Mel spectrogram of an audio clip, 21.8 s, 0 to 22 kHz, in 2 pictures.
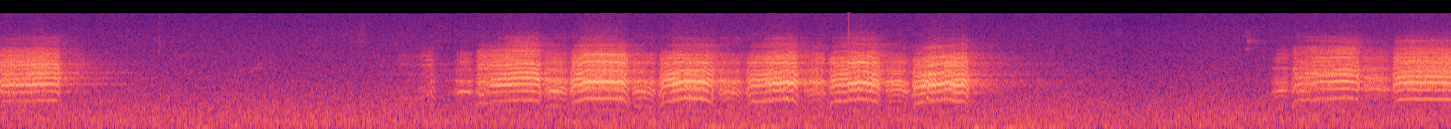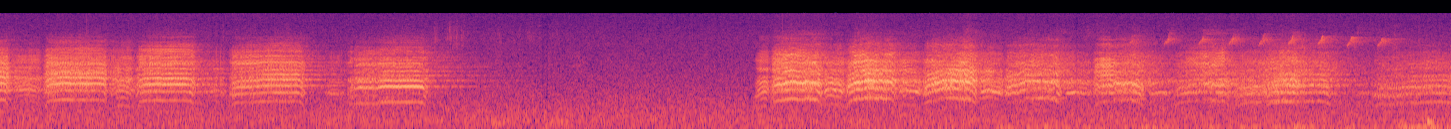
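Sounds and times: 
great green macaw giving harsh raspy squawks to attract other parrots: 0.0s - 0.6s, 3.0s - 7.5s, 9.6s - 14.2s, 16.6s - 21.7s.

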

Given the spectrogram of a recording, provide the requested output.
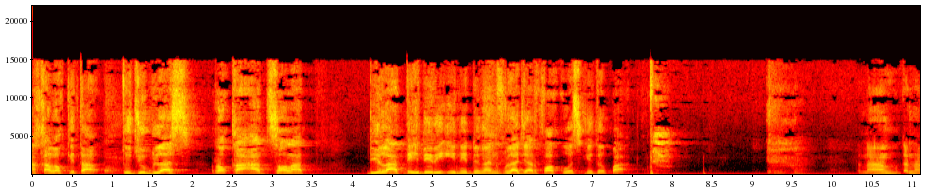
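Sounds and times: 
speech: 0.0s - 3.5s, 4.2s - 8.0s, 10.4s - 11.1s
cough: 0.8s - 1.3s, 7.7s - 8.2s, 9.2s - 9.9s.

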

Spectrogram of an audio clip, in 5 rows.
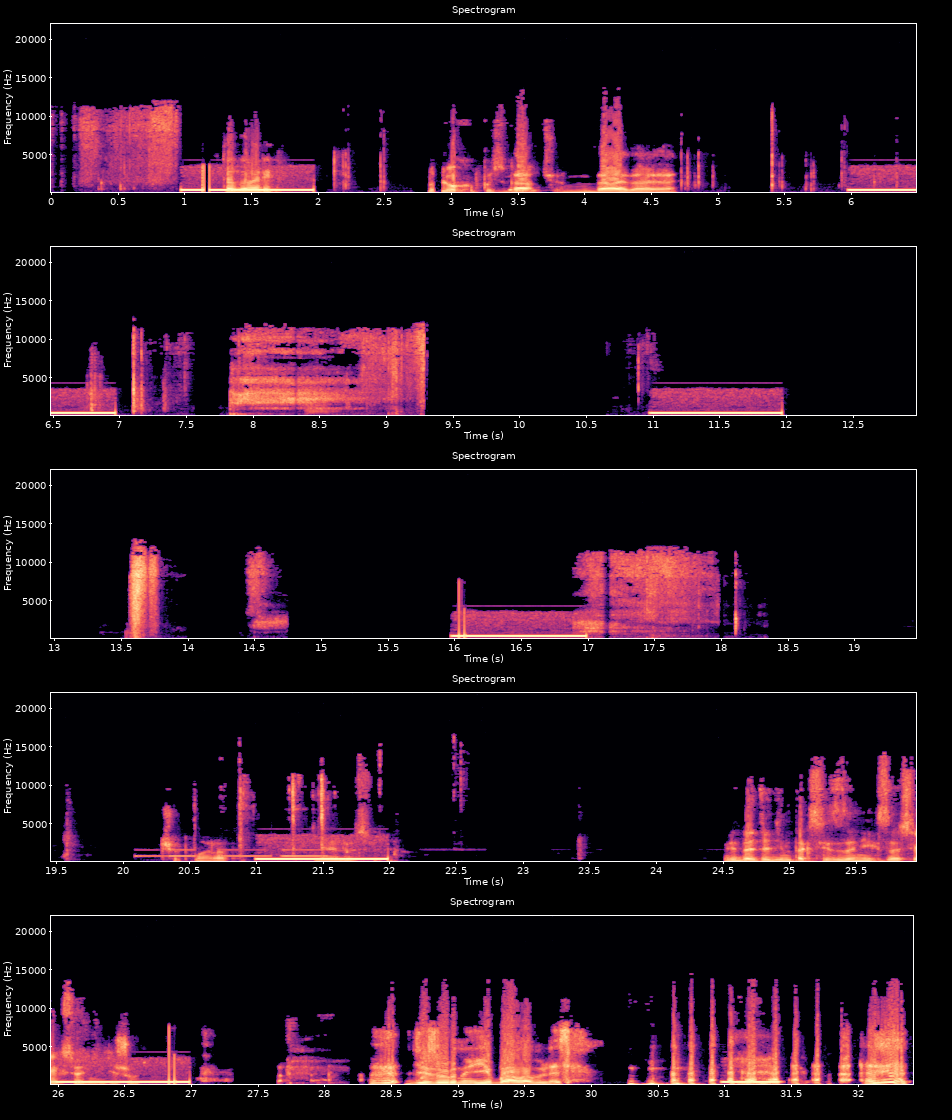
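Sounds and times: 
rustling noises: 0.0s - 1.0s
telephone ringing tone while calling someone: 1.0s - 2.0s, 6.0s - 7.0s, 11.0s - 12.0s, 16.0s - 17.0s, 20.2s - 22.0s, 26.0s - 27.0s
speech: 1.2s - 1.8s, 2.8s - 4.8s, 24.5s - 26.8s, 28.3s - 32.4s
laughter: 30.3s - 32.4s.

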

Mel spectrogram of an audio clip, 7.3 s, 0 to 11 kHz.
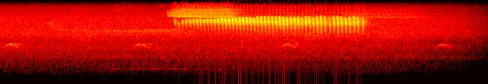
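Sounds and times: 
faint steady hiss: 0.0s - 7.3s
Streak-capped Antwren Terenura maculata trilling: 2.6s - 5.5s.

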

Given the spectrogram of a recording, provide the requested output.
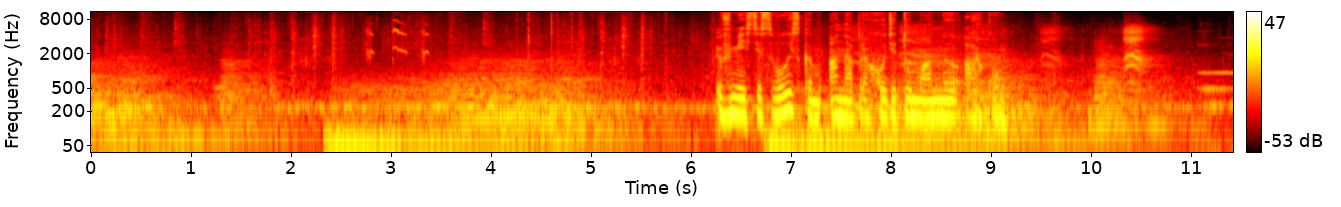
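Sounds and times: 
steady low background: 0.0s - 11.4s
black raven cawing: 2.4s - 4.9s, 7.4s - 11.0s
speech: 6.3s - 9.3s.

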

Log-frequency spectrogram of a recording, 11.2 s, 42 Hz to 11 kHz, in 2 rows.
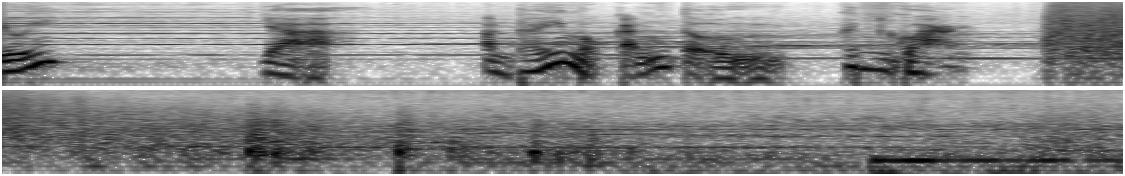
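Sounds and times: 
speech: 0.0s - 0.4s, 1.3s - 1.8s, 2.4s - 5.4s
heavy rain pouring in a thunderstorm: 4.4s - 11.2s
low rumbles of thunder: 5.2s - 11.2s.

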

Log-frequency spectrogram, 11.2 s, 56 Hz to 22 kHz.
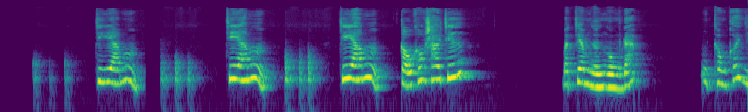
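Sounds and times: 
knocking on a bathroom door: 0.5s - 1.2s, 2.4s - 3.1s, 4.2s - 5.0s
speech: 1.4s - 2.2s, 3.4s - 4.2s, 5.1s - 7.0s, 8.4s - 9.6s, 10.5s - 11.2s.

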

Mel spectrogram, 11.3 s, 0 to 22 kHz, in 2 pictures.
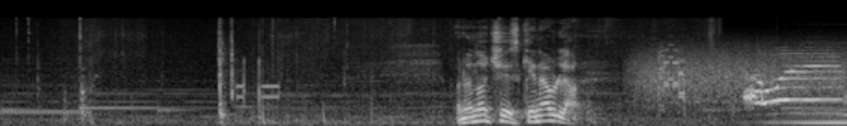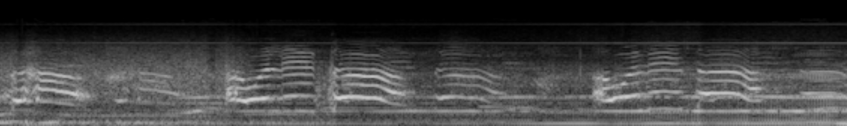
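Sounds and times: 
speech: 3.0s - 4.1s
steady electronic telephone tone of an incoming call: 4.2s - 11.2s.

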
